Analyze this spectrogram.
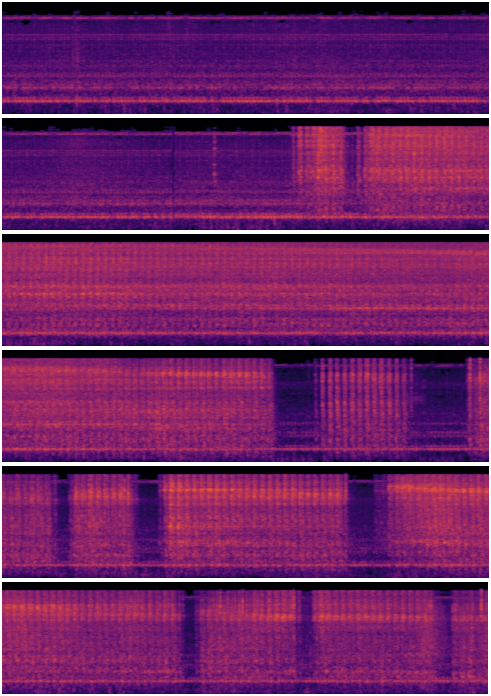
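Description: Electric wood lathe running with a steady motor hum. About eight seconds in, a turning tool starts cutting the spinning wood, adding a loud scraping noise that breaks off briefly several times in the second half.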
